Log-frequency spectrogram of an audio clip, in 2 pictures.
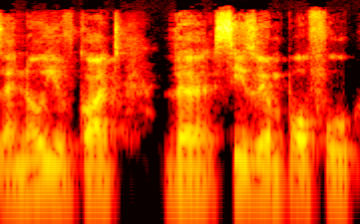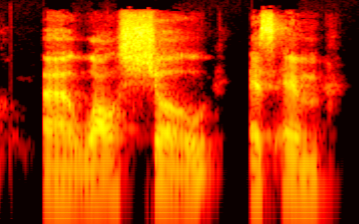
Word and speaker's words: Sizwe Mpofu Walsh: Because I know you've got the Sizwe Mpofu Walsh show, SMWX, right?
